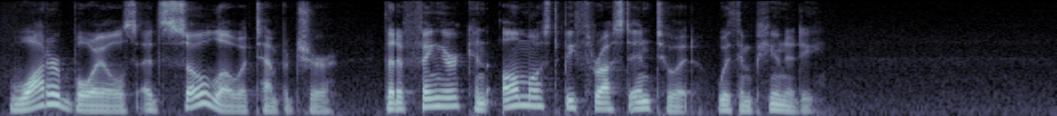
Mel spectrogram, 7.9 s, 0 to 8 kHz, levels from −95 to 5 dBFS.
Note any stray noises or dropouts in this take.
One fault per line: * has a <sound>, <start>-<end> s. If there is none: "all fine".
all fine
